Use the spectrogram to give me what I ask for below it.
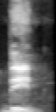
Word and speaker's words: दिन: द को छोटी ई की मात्रा लगी है तो उच्चारण हुआ दी और न, दिन।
